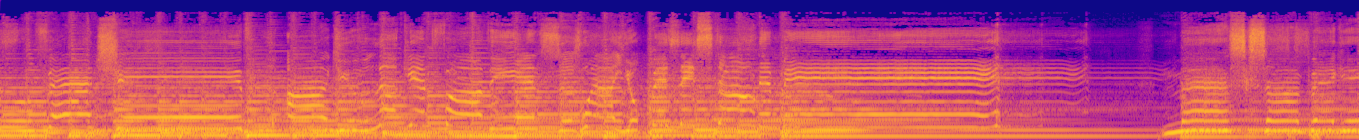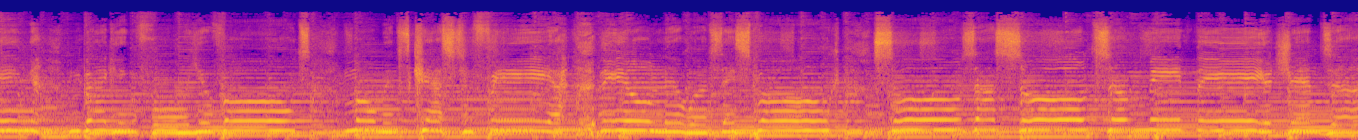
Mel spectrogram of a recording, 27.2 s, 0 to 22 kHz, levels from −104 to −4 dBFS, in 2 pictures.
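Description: No technical faults can be heard anywhere here.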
